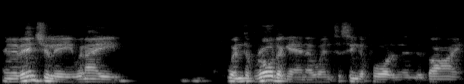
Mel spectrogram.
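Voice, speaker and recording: A man in a casual interview, a relaxed, jokey storyteller talking about his past bands. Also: mid-range voice, a little fast. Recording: slightly muffled lo-fi sound.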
